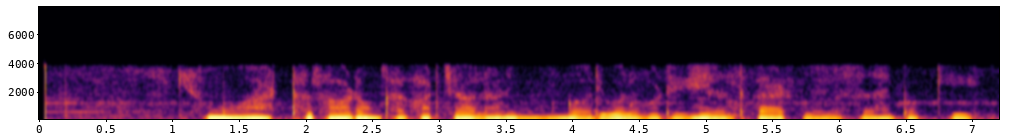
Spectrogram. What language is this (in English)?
Odia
